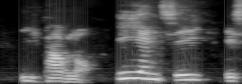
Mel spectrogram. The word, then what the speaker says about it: parlant: And the amount of people that know that and they start reading with me and they say, il parlant. ENT is silent.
